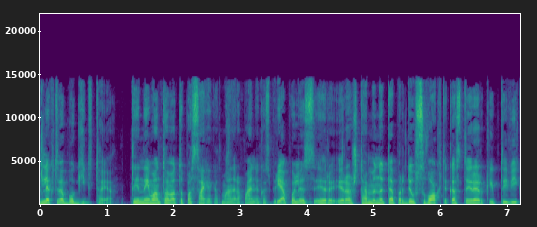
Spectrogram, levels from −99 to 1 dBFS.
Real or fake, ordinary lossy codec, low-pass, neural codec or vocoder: real; MP3, 96 kbps; 14.4 kHz; none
